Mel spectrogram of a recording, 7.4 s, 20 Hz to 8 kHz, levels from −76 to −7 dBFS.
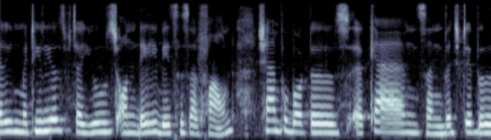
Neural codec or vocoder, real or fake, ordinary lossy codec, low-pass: none; real; none; 7.2 kHz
